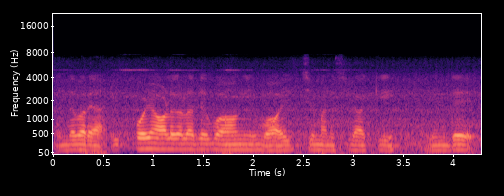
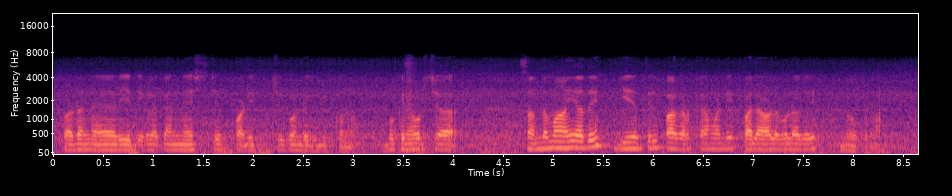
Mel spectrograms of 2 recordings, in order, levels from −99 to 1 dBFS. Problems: constant background noise, low volume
